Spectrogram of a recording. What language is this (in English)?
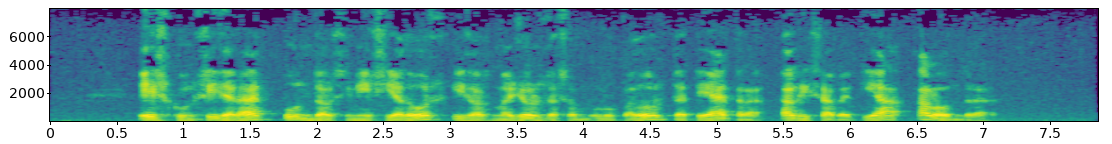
Catalan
